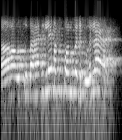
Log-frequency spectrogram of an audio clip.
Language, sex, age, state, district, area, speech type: Odia, female, 45-60, Odisha, Khordha, rural, conversation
